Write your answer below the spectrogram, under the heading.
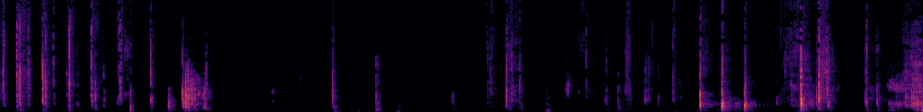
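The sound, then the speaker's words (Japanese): Oracle cards being shuffled and drawn from a deck: many quick, dry taps, flicks and card snaps in busy bursts, separated by a quieter stretch of sparse clicks, with no talk. “それでは、ちょっとオラクルカード、ジャンプカードではなくね、引いていきましょう。”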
